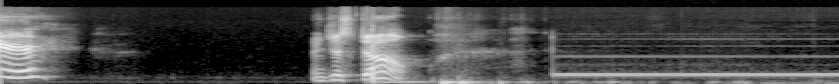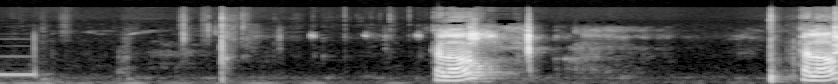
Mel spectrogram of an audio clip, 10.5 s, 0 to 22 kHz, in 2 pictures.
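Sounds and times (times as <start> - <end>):
speech: 2.0 - 2.9, 8.0 - 8.4, 10.2 - 10.4
electronic telephone ring tone over a phone line: 3.5 - 5.5.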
